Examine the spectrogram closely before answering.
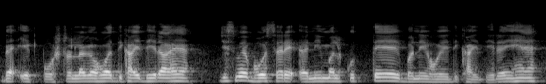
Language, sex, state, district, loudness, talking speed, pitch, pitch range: Hindi, male, Uttar Pradesh, Shamli, -17 LUFS, 220 wpm, 145 Hz, 135-150 Hz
